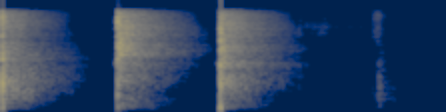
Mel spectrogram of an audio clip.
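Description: Three sharp hand smacks about half a second apart, from the hands striking during emphatic sign language, each followed by a short ring of small-room echo.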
